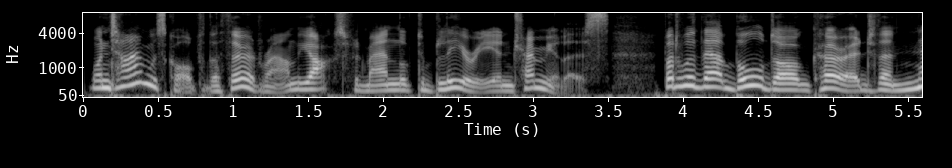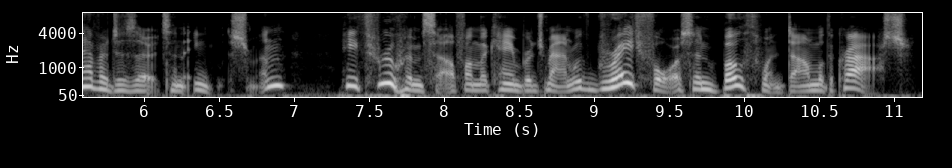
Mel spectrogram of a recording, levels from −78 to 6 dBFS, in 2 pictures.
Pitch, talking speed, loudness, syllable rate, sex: 190 Hz, 230 wpm, -19 LUFS, 5.7 syllables/s, female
